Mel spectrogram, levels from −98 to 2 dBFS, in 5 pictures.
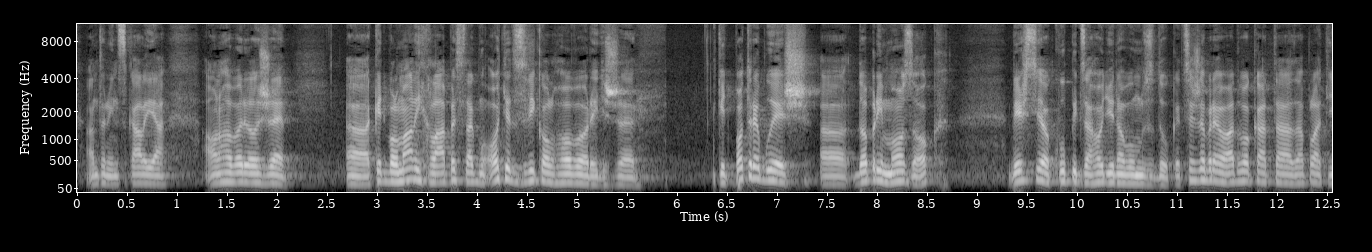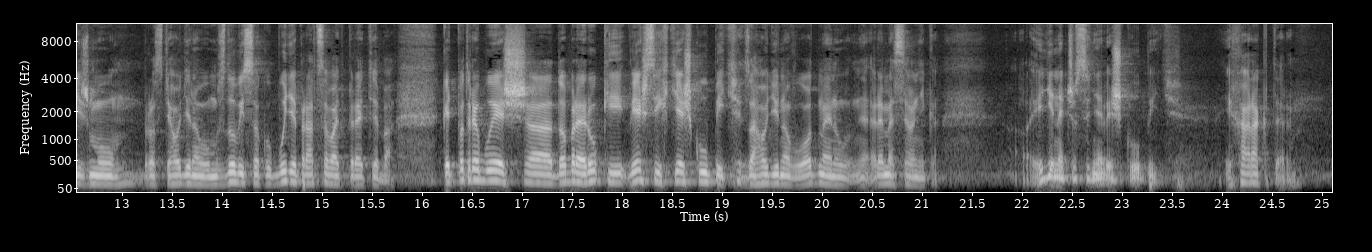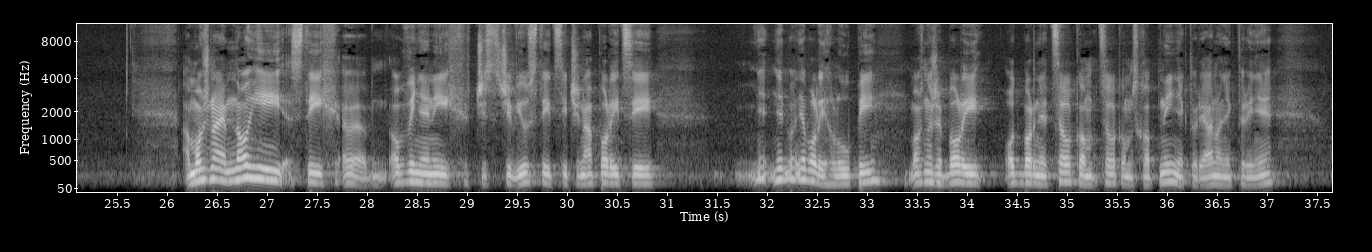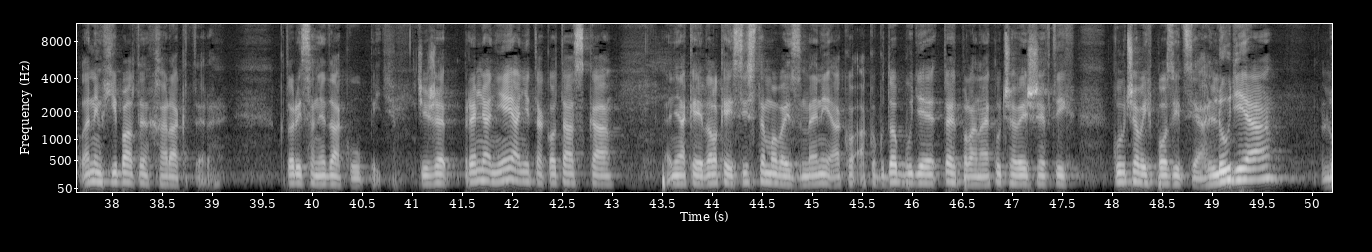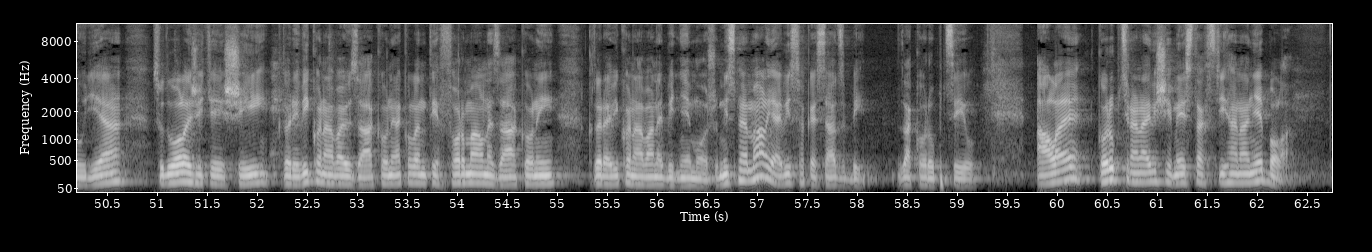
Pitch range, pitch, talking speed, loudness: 115-140 Hz, 125 Hz, 145 wpm, -22 LUFS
